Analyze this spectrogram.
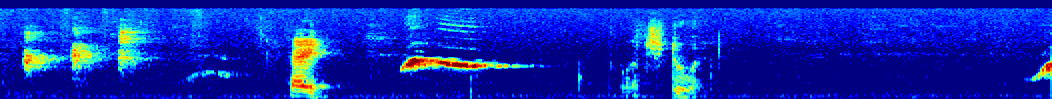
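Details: Male pet military macaw indoors, excitedly playing with bathroom towels, laughing and cooing: short harsh squawky bursts and a drawn-out falling whistled note, in a quiet small room with a soft background hum.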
